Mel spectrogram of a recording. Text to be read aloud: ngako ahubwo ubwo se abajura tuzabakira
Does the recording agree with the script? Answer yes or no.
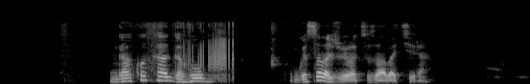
no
